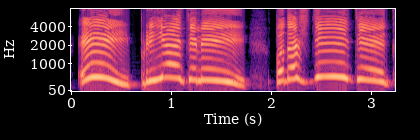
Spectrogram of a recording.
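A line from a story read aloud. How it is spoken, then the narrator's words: Shout. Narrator (Russian): кричал он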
